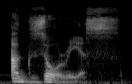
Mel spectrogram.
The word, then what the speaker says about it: uxorious: My friends eventually gave up on trying to invite me out when they realized I was incurably uxorious.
